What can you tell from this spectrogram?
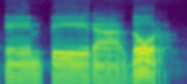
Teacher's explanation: So this is dor, where you put the strong part, dor. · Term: sílaba tónica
